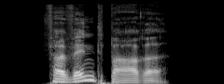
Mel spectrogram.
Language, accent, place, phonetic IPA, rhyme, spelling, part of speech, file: German, Germany, Berlin, [fɛɐ̯ˈvɛntbaːʁə], -ɛntbaːʁə, verwendbare, adjective, De-verwendbare.ogg
- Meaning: inflection of verwendbar: 1. strong/mixed nominative/accusative feminine singular 2. strong nominative/accusative plural 3. weak nominative all-gender singular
